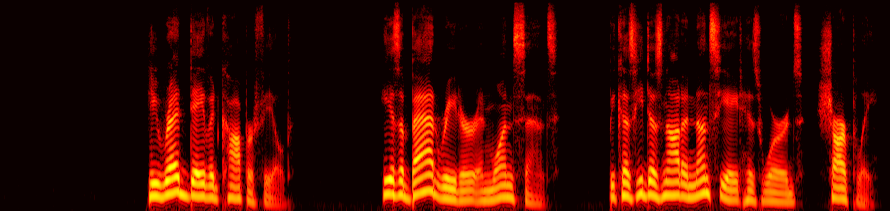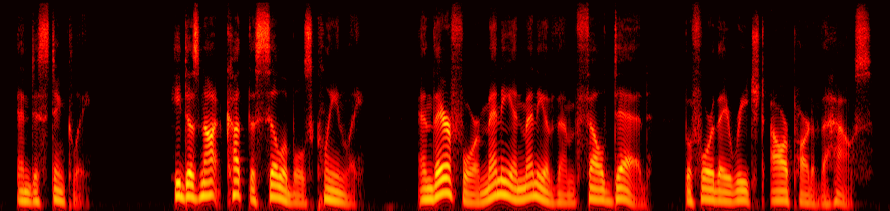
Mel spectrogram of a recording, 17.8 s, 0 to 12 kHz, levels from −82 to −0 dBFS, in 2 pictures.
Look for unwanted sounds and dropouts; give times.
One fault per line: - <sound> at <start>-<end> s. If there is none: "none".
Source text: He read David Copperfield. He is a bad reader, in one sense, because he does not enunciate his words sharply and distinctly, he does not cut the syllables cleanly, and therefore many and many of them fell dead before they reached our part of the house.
none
